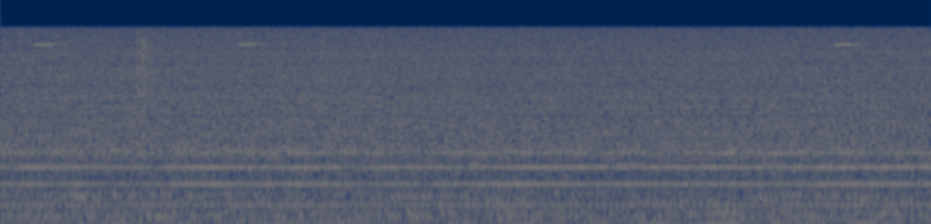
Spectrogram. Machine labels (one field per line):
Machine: fan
